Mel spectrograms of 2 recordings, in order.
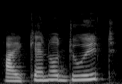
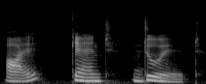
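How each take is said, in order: First: Said in the usual way. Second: Quick I can't do it; short clipped can't; contracted can't. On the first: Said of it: "normal pace में". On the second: Shown as a demonstration. Teacher contrasting full and short. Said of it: "contracted form".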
